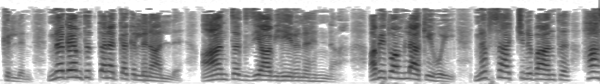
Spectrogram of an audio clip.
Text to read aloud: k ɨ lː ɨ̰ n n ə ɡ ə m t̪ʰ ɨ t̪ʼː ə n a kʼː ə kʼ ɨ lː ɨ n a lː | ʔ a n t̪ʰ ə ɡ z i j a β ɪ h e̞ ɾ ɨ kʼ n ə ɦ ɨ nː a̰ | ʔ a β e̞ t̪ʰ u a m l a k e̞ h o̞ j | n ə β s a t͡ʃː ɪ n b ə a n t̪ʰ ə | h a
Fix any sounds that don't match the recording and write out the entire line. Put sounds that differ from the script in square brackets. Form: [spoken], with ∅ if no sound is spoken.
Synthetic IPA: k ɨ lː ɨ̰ n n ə ɡ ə m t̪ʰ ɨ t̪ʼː ə n [ə] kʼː ə kʼ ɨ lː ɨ n a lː | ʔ a n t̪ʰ ə ɡ z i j a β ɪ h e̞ ɾ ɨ [∅] n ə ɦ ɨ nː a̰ | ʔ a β e̞ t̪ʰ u a m l a k e̞ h o̞ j | n ə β s a t͡ʃː ɪ n b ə a n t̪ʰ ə | h a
